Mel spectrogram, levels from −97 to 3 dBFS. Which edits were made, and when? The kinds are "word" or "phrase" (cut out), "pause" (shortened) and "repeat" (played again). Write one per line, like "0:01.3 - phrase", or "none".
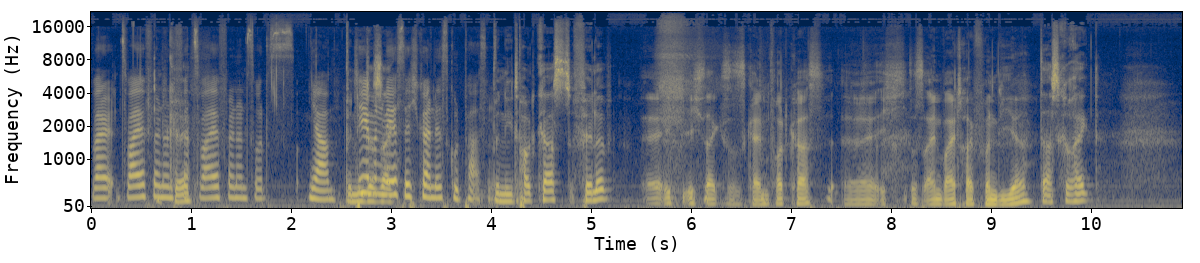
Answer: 0:02.1 - pause
0:04.2 - word
0:05.3 - pause
0:08.2 - word
0:09.4 - pause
